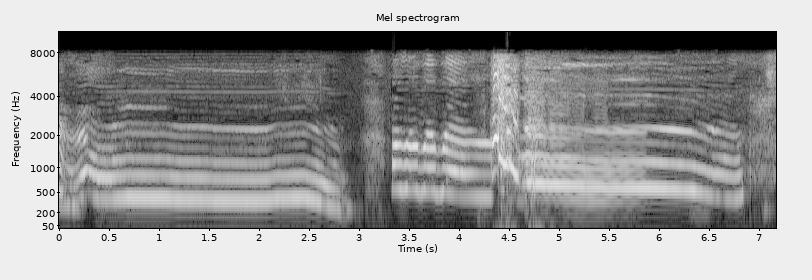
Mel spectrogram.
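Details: A young female springer spaniel sings along in long, sustained howls, the first held steady then dropping away, followed by a rough break and a second rising, wavering howl.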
